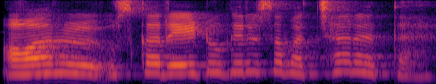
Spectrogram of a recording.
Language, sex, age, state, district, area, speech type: Hindi, female, 60+, Madhya Pradesh, Balaghat, rural, spontaneous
